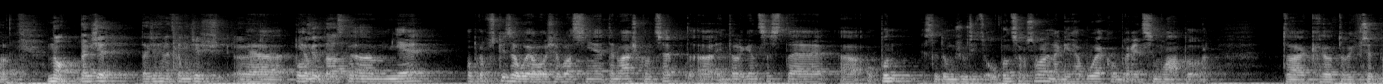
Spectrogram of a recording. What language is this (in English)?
Czech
